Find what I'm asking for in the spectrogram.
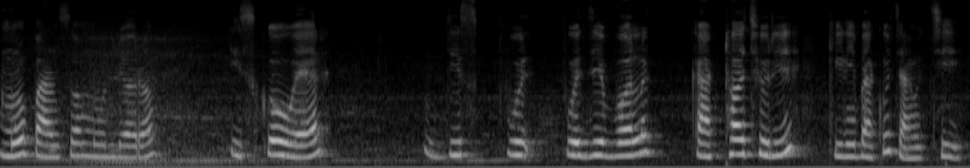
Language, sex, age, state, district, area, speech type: Odia, female, 18-30, Odisha, Balangir, urban, read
